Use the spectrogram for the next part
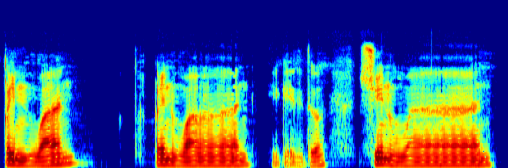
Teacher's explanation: ya Adun ya kita tidak ada melebur tidak ada dengan jadi ini dibaca jelas selayaknya izhar biasa semacam itu jadi tidak ada leburan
